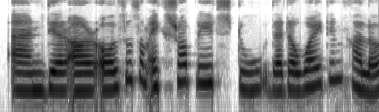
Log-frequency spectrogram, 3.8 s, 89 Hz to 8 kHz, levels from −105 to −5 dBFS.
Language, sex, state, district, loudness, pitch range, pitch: English, female, Haryana, Rohtak, -17 LUFS, 215-285 Hz, 225 Hz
